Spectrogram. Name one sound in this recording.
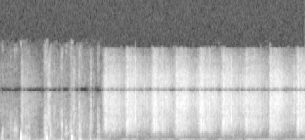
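Footsteps swish softly through grass.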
